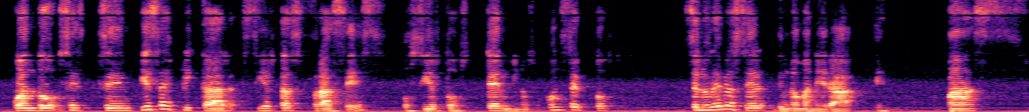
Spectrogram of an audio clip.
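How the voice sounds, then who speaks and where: Heard from a distance on a rough recording with a little hiss or hum, this man has a bright, forceful tone. He leads an online workshop, walking through points one at a time, performing brief spoken examples and varying his pitch to stress ideas.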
